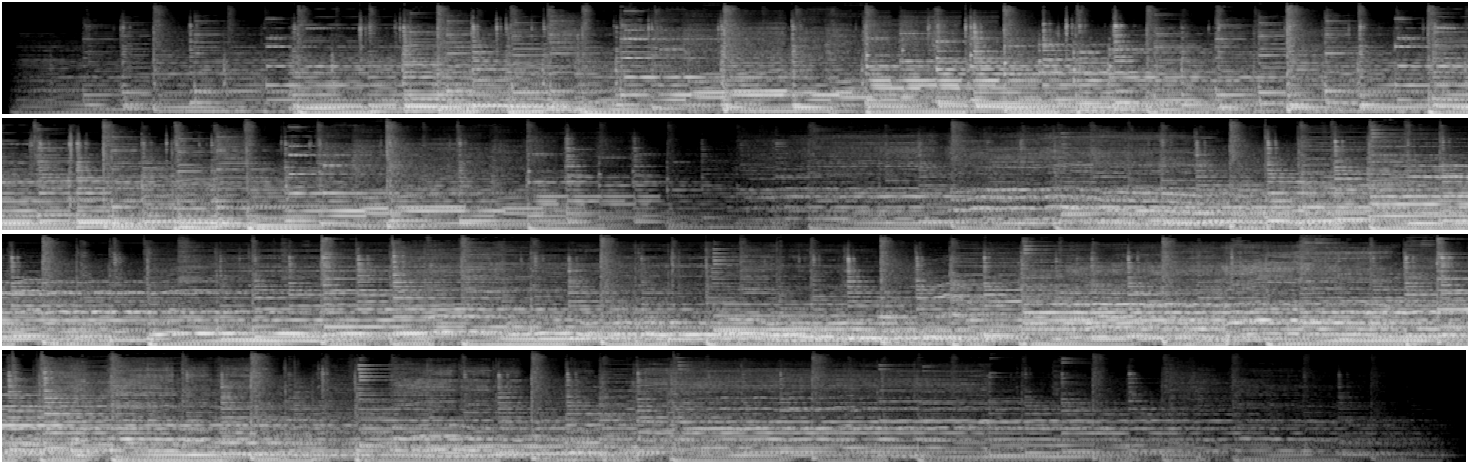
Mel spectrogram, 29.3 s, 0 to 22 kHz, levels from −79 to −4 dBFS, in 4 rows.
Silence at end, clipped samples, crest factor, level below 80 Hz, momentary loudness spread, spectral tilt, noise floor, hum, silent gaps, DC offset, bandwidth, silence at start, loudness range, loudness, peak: 0.5 s; under 0.1%; 16 dB; -32 dBFS; 13 LU; -5 dB/octave; -48 dBFS; none; none; under 0.1%; over 20 kHz; 0.15 s; 9 LU; -19 LUFS; -4 dBFS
